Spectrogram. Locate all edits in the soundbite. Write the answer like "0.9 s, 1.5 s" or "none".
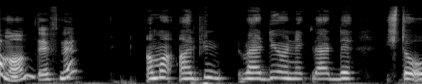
1.4 s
